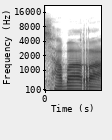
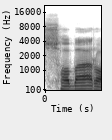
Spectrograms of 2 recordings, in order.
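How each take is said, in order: First: Wrong "সাবা রা" with open, light aa vowels; thin, open "রা" instead of rounded "র"; mistaken light RA. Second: Heavy, full-mouthed "র", not a light "রা". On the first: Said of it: "তখন র জবর রা হয়ে গেল". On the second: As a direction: say "র" thick and rounded in "সবা র". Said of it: "র অক্ষরটা মোটা উচ্চারণ হবে". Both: Shown as a demonstration.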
